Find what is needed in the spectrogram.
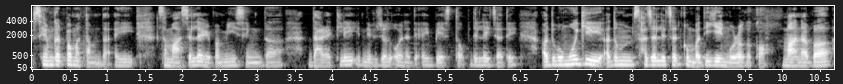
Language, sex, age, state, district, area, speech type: Manipuri, male, 18-30, Manipur, Imphal West, rural, spontaneous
